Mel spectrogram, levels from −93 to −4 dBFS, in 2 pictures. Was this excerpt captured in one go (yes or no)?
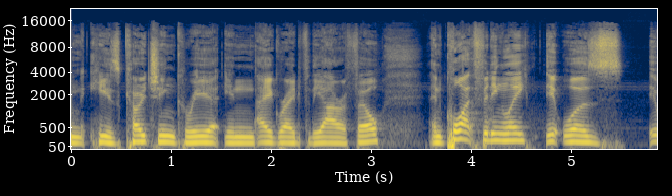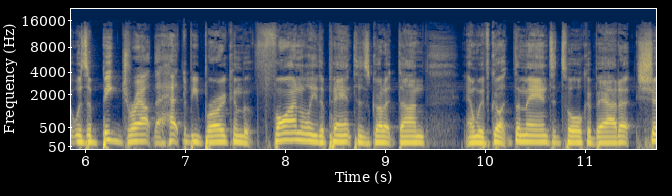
no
